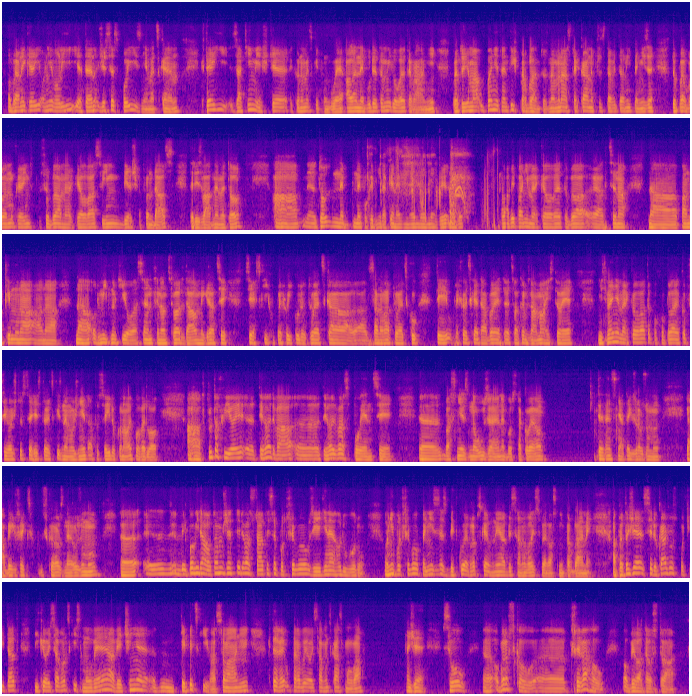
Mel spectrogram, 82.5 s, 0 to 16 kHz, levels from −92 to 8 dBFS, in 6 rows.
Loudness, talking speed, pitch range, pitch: -21 LUFS, 130 wpm, 100-125 Hz, 110 Hz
